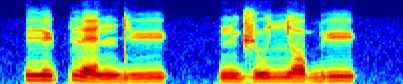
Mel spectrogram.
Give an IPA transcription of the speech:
ðy˥pðɛ˩ ndy˩˧ | nd͡ʒu˩˧ʎɔ˧by˥

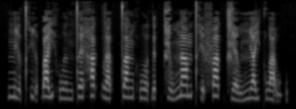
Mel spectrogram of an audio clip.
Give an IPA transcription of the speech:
nḭ˧˨ə̯t̪ʰḭ˧˨ə̯ɓa˨˦j hwə̤ː˨˩ŋt̪ɛ˧ha˦˥k̚ za˨˩t̚ t̪a˧ŋ hwo˧˩ɗə˨˩t̚t͡ɕə˧˩w na˧mt̪ʰḛ˧˨ fa˦˥t̚t͡ɕɛ˧˩w ɲa˧jkwa̰˧˨wʔ

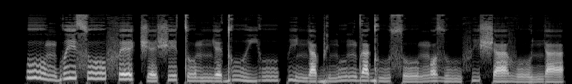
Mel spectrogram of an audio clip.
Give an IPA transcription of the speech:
oː˦˨ŋɡʷeː˦soː˦ fɛ˦ t͡ʃɛ˨ʃe˦ to˨mɲɛ˨duː˦˨ juː˦ pi˦˨ɲa˨ bi˨muː˦ŋda˦ɡuː˨ soː˨ŋɔ˦ zuː˨fi˦ ʃa˨ voː˨ ɲa˦

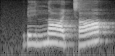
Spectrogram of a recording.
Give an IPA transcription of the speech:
ɽinɑcɑ

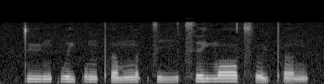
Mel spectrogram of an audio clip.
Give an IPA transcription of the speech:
t̪yː˧ŋkʷe˧jpʊ˧ŋ pʰɐ˨˧mŋɐ˨˥k̚siː˨˧ t͡sʰe˥jmɔː˥ t͡sʰɵ˨˧ɥpʰɐ˨˩ŋ

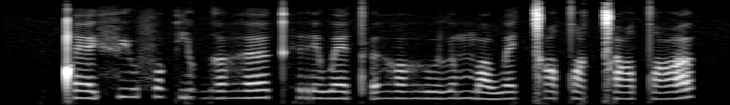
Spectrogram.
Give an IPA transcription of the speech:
ǃɛ fʲufɔkjʊ ɡʌɦɜ kʰrɪwɛtʼə ɦɔɦulʊ mɒwɛ ǀɜtˤʊ ǀɛ tˤʌ

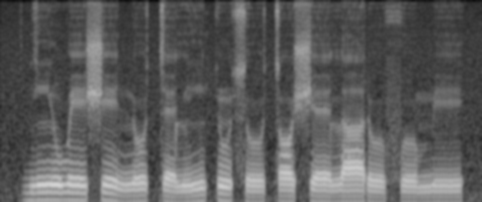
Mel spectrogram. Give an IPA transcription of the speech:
dĩ˦ we˦ʃe˦˨ no˧tɛ˨ lĩ˨˦tũ˦˨so˨tɔ˧ ʃɛ˧la˧ ɾo˨ fo˧me˦

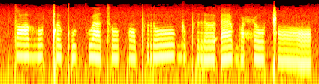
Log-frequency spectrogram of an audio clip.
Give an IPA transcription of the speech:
tˤɤːɦoǃəkʷʼɯ kʷʰatʰo kɔpʰroːɡə pʰrəːʔæɡʷə ħoǁɔː

